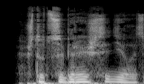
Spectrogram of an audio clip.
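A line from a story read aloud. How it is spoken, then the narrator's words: Frightened question. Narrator (Russian): спросил Колдор испуганно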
